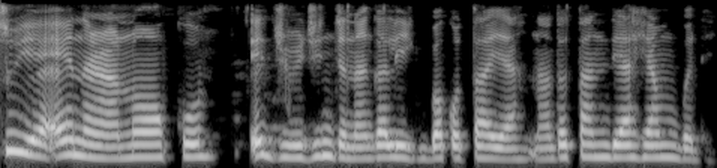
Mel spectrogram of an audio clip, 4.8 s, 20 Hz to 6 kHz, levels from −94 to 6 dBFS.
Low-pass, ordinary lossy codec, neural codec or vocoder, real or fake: 5.4 kHz; none; none; real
